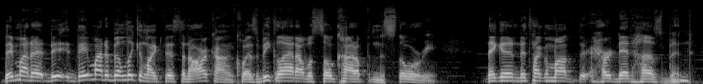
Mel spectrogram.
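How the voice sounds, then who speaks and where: Animated, profane male game streamer. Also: a little high, quick pace. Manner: profane, slangy, mock-outraged heckling. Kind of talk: casual gameplay reaction commentary. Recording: faint game music behind the voice.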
